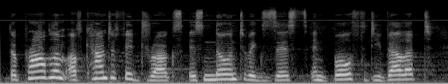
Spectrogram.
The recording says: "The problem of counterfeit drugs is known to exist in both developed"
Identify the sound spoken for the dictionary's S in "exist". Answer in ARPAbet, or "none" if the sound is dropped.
S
